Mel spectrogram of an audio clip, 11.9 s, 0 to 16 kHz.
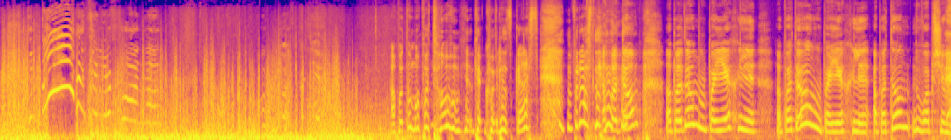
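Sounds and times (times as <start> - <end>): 
sea waves around a boat: 0.0 - 5.6
strong wind buffeting the microphone on a boat at sea: 0.0 - 8.2
speech: 5.2 - 11.8
laughter: 7.3 - 8.0.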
